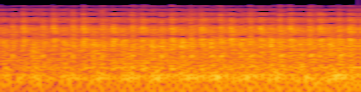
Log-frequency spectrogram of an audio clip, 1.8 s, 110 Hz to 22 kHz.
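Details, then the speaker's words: CK20 diesel cold start at 37°F, glow cycled, throttle back, one or more glow plugs suspected dead: rough knocking uneven running with heavy smoke, rogue cylinder firing more often until smoothing after several seconds; rough running on cold start. "glow off glow on doesn't matter you can hear it pluming there's a fire fire fires plenty of smoke still not right"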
